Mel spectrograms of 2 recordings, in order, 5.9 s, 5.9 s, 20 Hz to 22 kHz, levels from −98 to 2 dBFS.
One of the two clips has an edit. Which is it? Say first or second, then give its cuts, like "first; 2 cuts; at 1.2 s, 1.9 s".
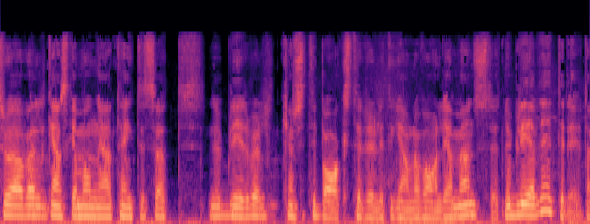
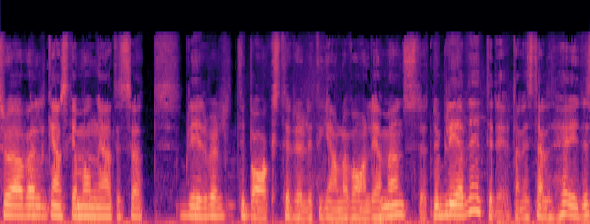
second; 3 cuts; at 1.1 s, 1.8 s, 2.3 s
